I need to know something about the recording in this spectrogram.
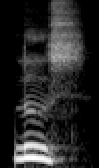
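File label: "лыс" Komi, female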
